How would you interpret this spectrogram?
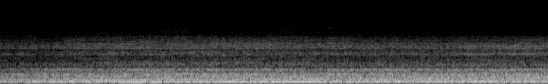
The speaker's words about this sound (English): Hey, here come two prison trucks right now.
